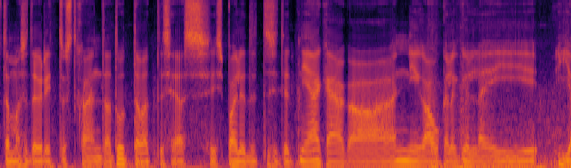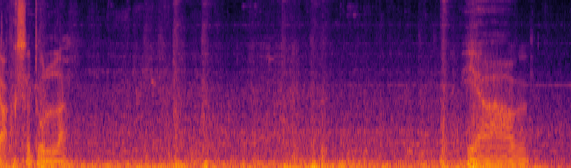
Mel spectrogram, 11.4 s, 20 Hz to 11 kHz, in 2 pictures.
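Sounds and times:
speech: 0.0 - 6.6, 10.4 - 11.1
train rolling along the rails: 0.0 - 11.4
train wheels clacking and knocking: 0.0 - 11.4.

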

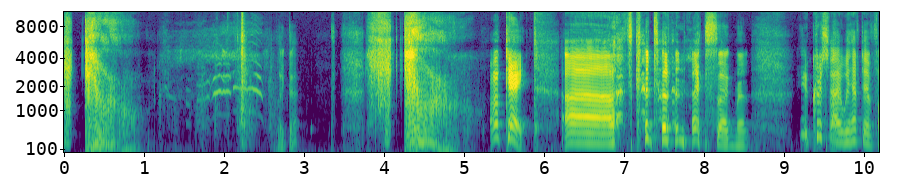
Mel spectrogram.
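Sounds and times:
voice imitating a cartoon duck sneezing: 0.0 - 1.0, 3.8 - 5.2
speech: 2.7 - 10.1.

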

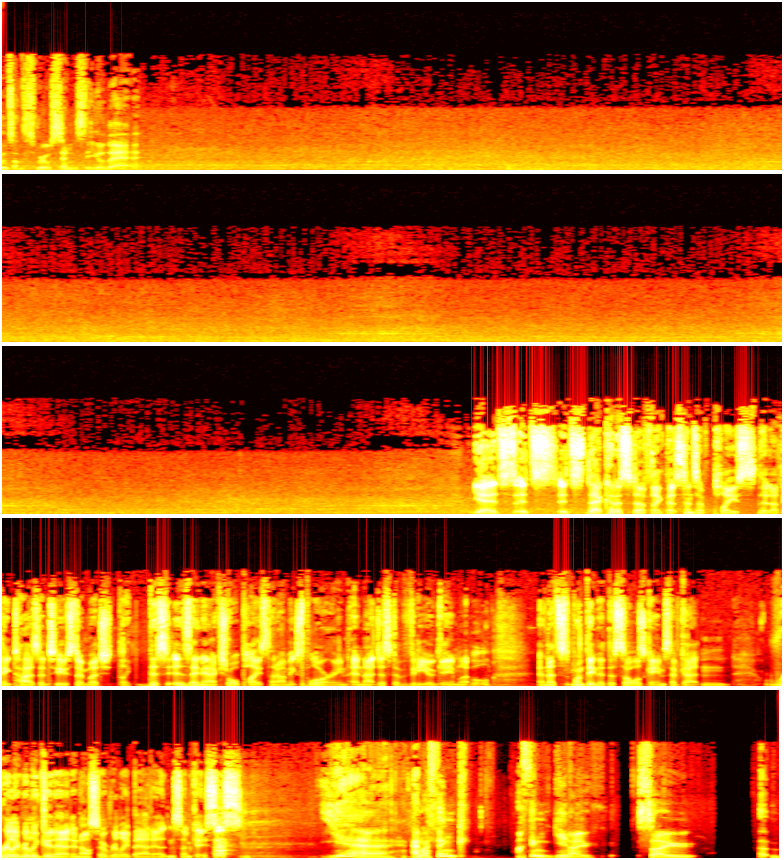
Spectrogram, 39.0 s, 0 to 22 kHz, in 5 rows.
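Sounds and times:
speech: 0.0 - 1.7, 20.3 - 38.2, 38.8 - 38.9
dense roar of falling waterfalls in a video game soundscape: 20.0 - 24.1.

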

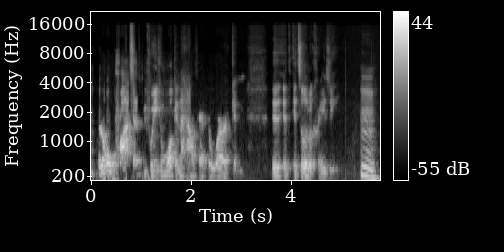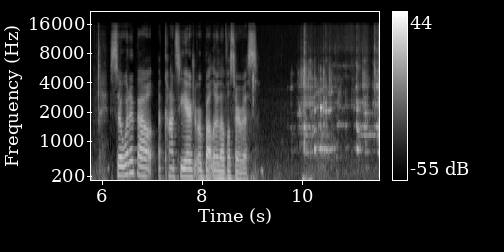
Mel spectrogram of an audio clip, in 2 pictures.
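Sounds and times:
speech: 0.2 - 9.3
water sloshing in a glass: 9.7 - 11.5
glass clinking: 9.8 - 11.5.

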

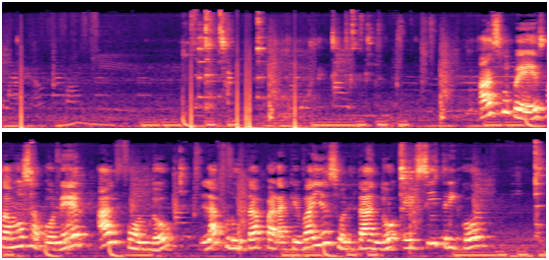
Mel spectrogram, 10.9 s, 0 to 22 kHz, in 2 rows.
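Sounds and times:
ice cubes clinking into a glass for a tequila drink: 1.9 - 3.9
speech: 4.8 - 10.4.

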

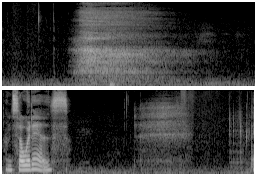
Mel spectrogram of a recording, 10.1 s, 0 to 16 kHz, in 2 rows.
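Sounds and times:
slow deep breath during a guided relaxation: 1.3 - 4.4, 7.7 - 8.9
speech: 5.2 - 6.4.

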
